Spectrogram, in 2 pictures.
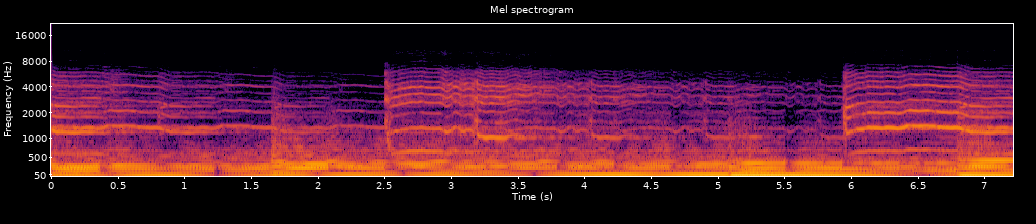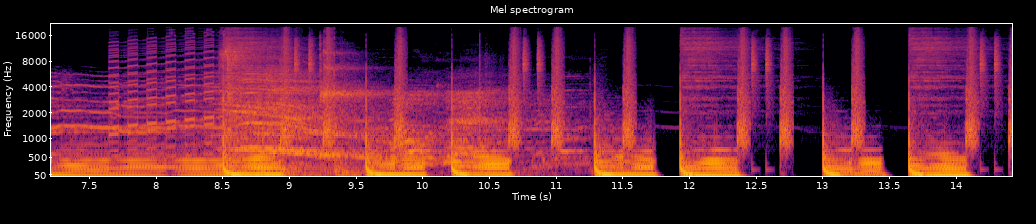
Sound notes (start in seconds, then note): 8.4 men cheering; 11.7 rap music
